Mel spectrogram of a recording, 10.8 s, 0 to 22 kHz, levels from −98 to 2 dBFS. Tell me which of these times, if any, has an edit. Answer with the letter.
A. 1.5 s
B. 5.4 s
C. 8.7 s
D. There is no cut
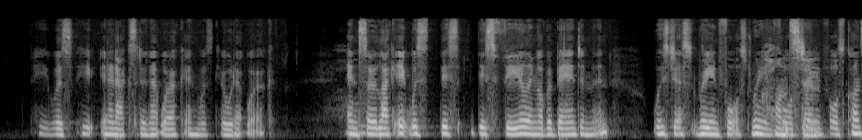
D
